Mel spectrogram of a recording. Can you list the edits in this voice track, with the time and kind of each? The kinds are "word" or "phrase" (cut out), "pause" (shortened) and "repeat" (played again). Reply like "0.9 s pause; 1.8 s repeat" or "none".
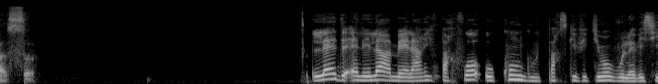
none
